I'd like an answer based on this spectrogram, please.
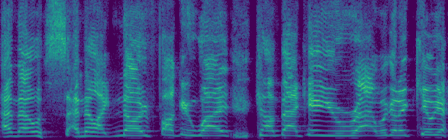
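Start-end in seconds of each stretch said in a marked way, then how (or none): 1.1-4.4 mock furious, high, rough angry screaming. Retelling how people reacted to him while making a video, imitating people screaming. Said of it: "people started screaming at me".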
